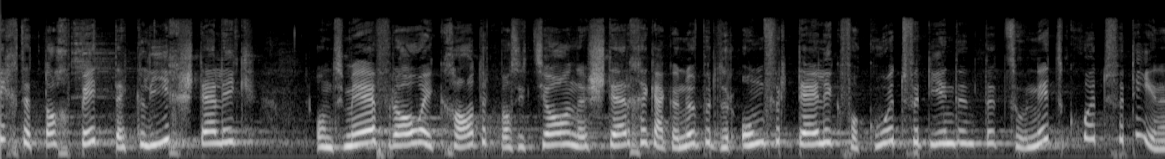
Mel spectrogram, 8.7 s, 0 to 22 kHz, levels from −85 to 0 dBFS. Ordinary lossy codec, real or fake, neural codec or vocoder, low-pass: none; real; none; 14.4 kHz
